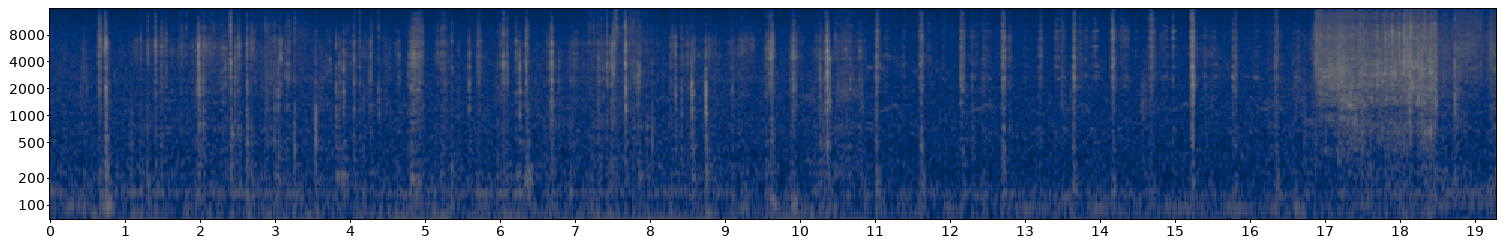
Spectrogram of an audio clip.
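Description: Scattered sharp clicks and knocks of split bamboo strips being handled and tied onto a curved bamboo frame. Near the end, about a second and a half of water pouring from a container into a hole in the soil, the loudest sound.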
